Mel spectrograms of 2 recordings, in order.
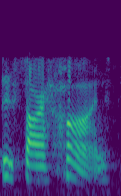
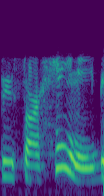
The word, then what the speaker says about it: Busarhaney: So the funny joke is that my husband is from Morocco, so he pronounces it Busarhan. I pronounce it Busarhaney because at the time in the South, trying to learn how to spell it and say it, it was easier for me to pronounce it phonetically.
